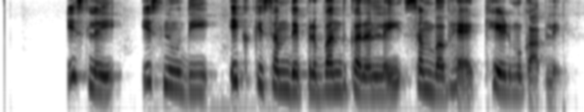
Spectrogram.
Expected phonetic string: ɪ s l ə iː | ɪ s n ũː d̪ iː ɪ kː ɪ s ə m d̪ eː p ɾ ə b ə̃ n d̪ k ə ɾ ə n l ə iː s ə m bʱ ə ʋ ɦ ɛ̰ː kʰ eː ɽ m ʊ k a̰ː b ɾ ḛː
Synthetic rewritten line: ɪ s l ə iː | ɪ s n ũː d̪ iː ɪ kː ɪ s ə m d̪ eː p ɾ ə b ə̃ n d̪ k ə ɾ ə n l ə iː s ə m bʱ ə ʋ ɦ ɛ̰ː kʰ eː ɽ m ʊ k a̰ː b l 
